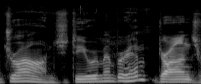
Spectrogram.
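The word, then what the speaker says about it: Dronge: Drange rhymes with orange.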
